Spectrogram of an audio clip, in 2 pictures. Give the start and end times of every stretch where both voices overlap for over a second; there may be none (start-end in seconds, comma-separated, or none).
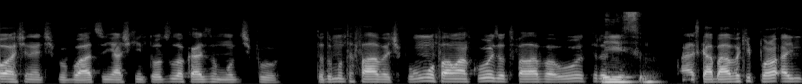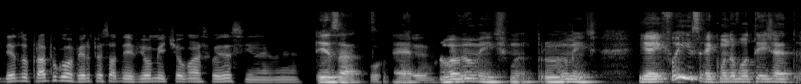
none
